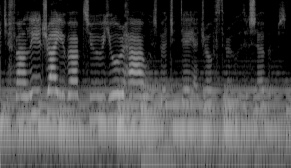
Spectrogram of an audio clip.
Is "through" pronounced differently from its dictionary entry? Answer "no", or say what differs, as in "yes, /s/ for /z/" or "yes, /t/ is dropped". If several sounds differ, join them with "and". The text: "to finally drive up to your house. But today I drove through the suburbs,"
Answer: no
